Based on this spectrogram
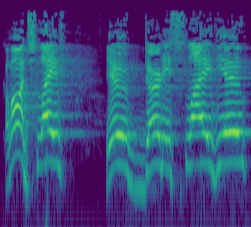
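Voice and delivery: slaver shouting. Acted. Sailor yelling at a slave to line up. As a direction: bark the slave back into line. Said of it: "The demonstration".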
